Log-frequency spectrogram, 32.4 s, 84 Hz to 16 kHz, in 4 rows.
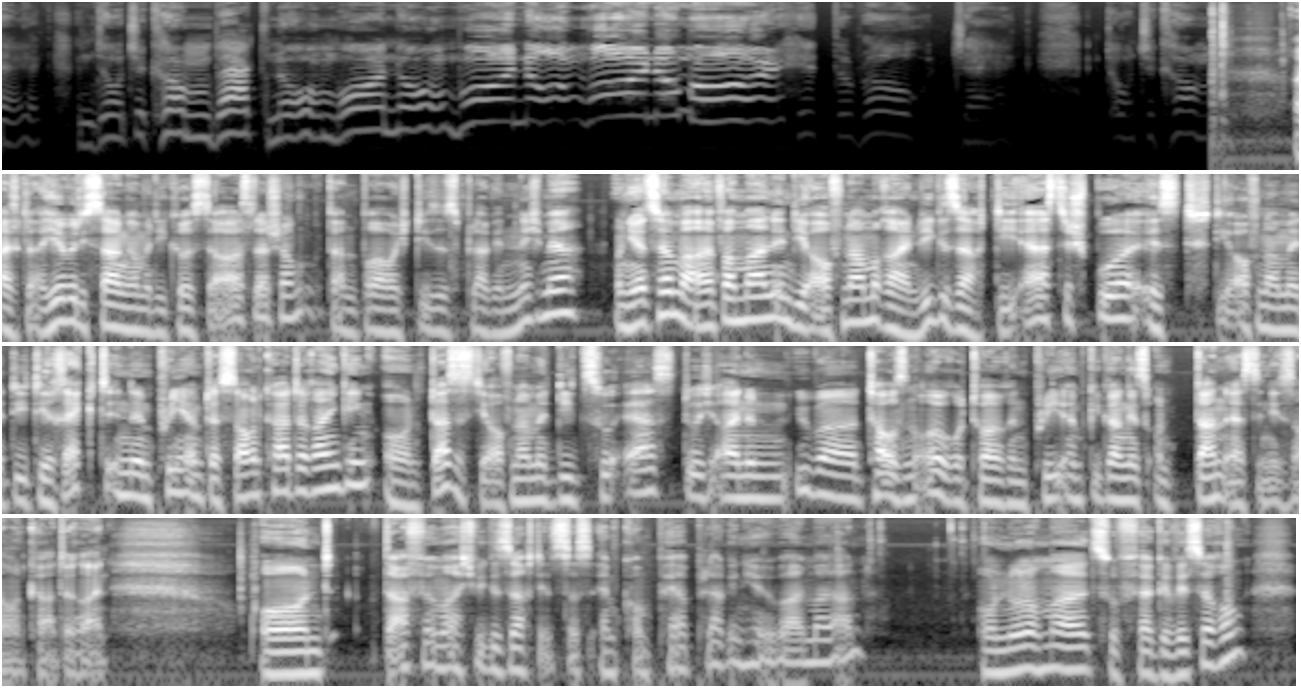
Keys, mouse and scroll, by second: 7.5 space, 9.8 click, 11.8 F9, 14.2 click, 18.7 click, 25.7 click, 25.8 F3, 27.3 click.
